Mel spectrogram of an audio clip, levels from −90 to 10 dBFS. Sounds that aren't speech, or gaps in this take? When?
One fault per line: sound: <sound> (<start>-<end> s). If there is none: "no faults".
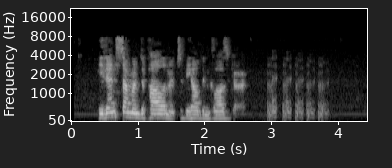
sound: laugh (2.9-3.9 s)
